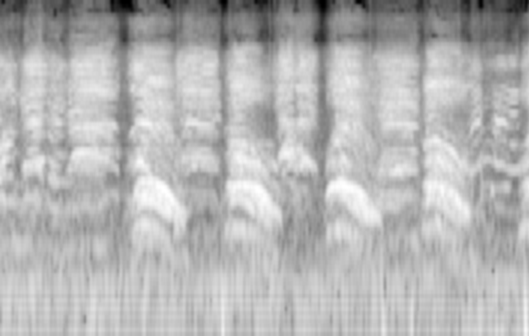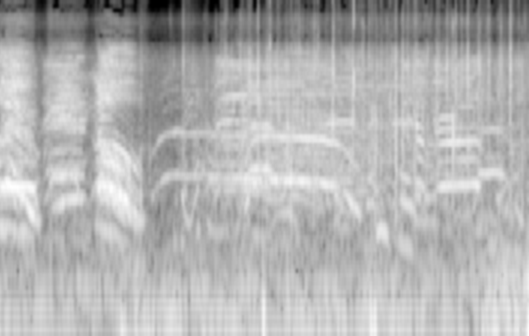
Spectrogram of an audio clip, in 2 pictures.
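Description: Group of young girls shouting a cheer in unison, loud chanted words coming a little under twice a second. About nine seconds in, the chant breaks into long held yells and cheering.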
